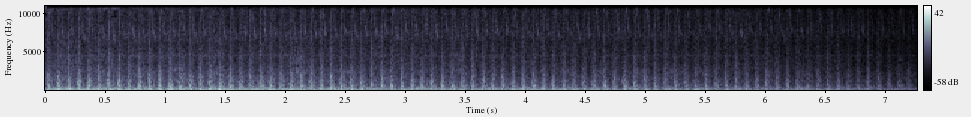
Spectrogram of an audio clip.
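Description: Helicopter rotors chopping in a fast, even beat, from several helicopters passing overhead in formation, fading steadily as they move away.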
